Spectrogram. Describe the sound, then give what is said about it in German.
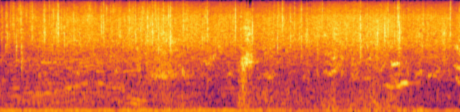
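Heavy rain pours down in a sudden downpour from a dense cloud cover, a dense, loud hiss of drops drumming on a surface, unbroken, with a low rumbling hum underneath throughout. “Langsam verschwand die Sonne hinter einer dichten Wolkendecke und bald darauf fielen die ersten Regentropfen. Innerhalb weniger Augenblicke goss es in Strömen.”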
